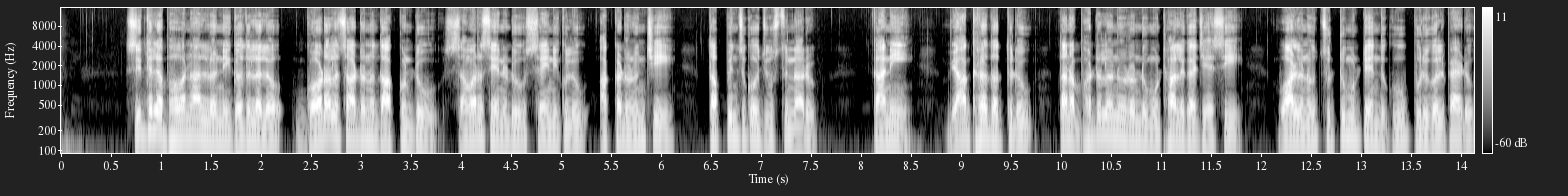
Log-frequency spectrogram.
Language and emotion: Telugu, neutral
